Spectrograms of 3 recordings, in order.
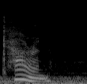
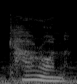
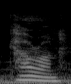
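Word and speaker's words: Charon: It's just as you described it, only your pronunciation is a little off. The name you heard wasn't Karen. It was C H A R O N. As in Karon, the fairerryyman of the dead. Karon, who in exchange for the right coin, helps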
